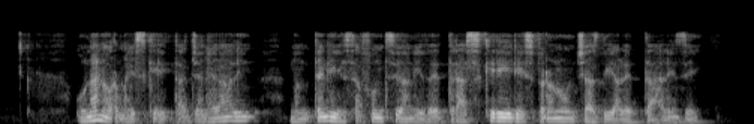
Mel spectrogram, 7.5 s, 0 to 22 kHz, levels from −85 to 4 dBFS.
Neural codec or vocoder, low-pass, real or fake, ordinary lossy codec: codec, 16 kHz, 4 kbps, FunCodec, trained on LibriTTS, 50 frames a second; 7.2 kHz; fake; MP3, 64 kbps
